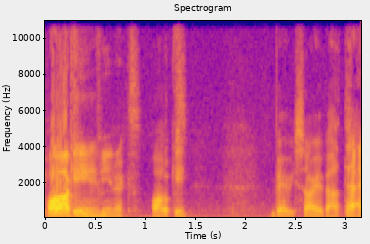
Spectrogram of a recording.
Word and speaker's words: Joaquin: Phoenix, if that's how you pronounce it. I may Joaquin I think Phoenix. it's Joaquin Phoenix.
